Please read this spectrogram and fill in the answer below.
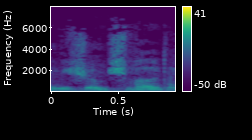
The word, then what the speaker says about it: mishum shvot: I pointed out in the past correct pronunciation, probably mishum shvot. Everybody says shvot. Mishum shvot.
